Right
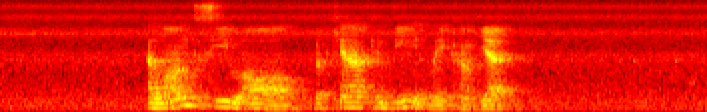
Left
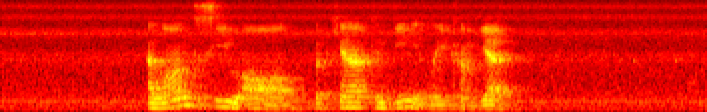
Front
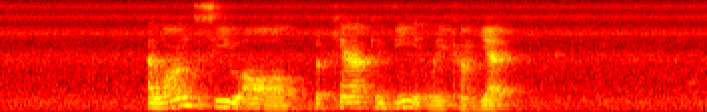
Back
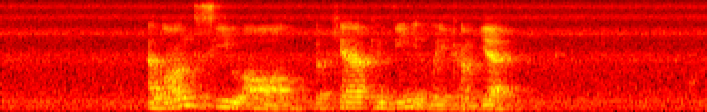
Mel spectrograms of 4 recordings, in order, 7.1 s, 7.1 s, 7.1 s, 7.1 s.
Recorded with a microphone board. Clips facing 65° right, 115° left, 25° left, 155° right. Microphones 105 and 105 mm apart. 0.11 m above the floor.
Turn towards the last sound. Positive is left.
turn(degrees=35)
